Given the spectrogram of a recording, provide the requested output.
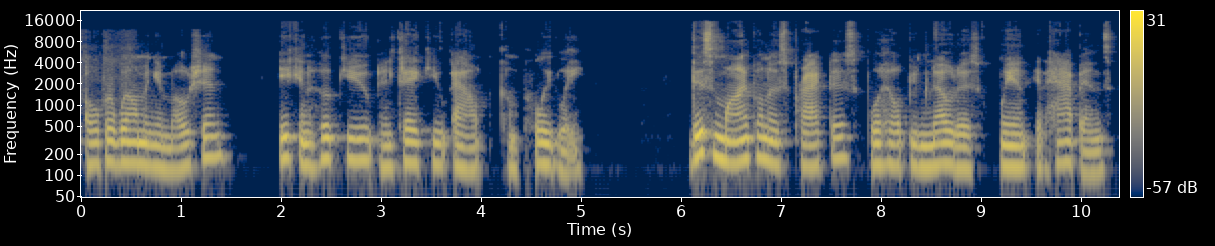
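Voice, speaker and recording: A woman leading a guided meditation from a script, giving soothing, unhurried instructions with long pauses. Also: deep voice, muffled recording.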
